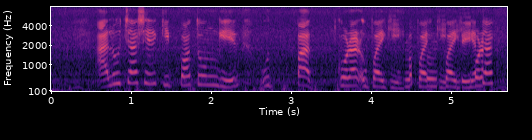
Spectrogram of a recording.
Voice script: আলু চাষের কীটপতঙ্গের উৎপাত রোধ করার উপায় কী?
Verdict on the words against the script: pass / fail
fail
